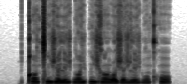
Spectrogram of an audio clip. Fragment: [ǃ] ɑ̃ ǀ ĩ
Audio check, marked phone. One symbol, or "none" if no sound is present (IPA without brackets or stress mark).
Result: ǃ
